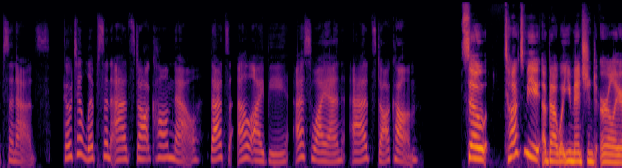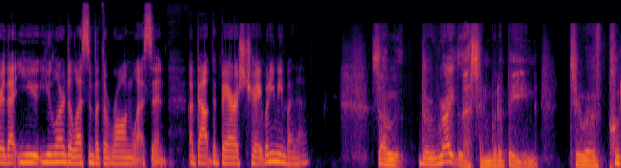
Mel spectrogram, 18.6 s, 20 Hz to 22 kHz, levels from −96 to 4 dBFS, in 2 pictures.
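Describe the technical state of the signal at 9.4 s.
At 9.4 s the speech signal is intact, with no audible dropout, distortion, glitch or other technical fault.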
